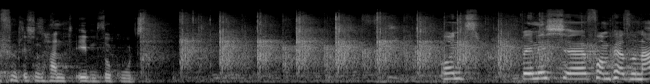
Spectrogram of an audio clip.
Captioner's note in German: Beifall Freie Demokraten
